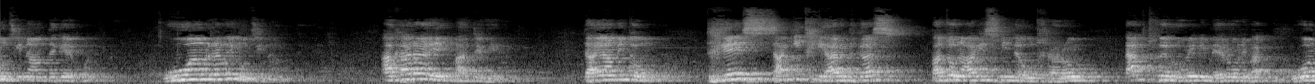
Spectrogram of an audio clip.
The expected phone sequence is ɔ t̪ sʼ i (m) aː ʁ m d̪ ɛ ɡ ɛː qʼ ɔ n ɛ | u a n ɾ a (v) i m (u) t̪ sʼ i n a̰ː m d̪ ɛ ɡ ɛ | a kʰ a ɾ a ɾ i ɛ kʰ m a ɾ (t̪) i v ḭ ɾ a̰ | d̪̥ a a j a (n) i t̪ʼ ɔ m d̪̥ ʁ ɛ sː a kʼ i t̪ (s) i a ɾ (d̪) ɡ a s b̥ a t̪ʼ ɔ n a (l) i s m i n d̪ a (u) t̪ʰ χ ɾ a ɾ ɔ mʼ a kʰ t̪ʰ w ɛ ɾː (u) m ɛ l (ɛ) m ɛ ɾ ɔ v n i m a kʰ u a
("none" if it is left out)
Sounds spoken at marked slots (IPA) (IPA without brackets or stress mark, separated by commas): n, v, ɔ, t̪ʼ, m, χ, d̪, ɾ, u, ɔ, i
